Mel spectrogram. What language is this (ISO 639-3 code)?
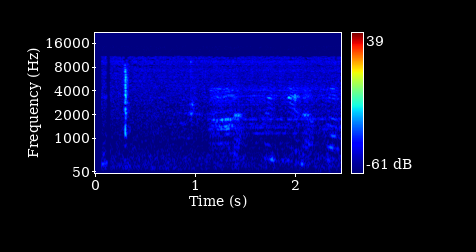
ces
